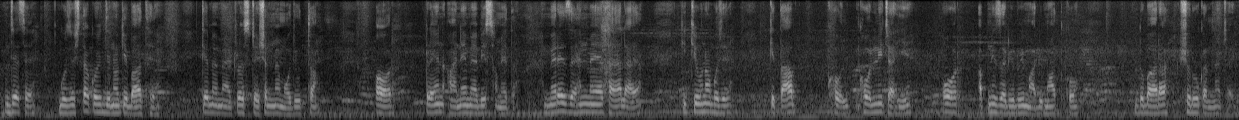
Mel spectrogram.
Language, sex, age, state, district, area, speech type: Urdu, male, 18-30, Delhi, North West Delhi, urban, spontaneous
